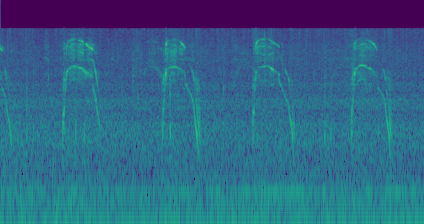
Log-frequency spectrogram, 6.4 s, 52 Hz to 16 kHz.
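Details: Parent visit to a northern royal albatross chick at Taiaroa Head, near Dunedin, New Zealand, 16 July 2019; four slurred, arching whine calls spaced about 1.4 seconds, somewhat quieter, with constant wind roar.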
